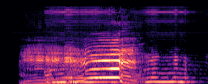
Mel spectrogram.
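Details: A bull in nature gives one long, low, droning moo lasting about four seconds, its pitch briefly lifting and wavering near the middle before settling back to a steady hum.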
